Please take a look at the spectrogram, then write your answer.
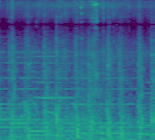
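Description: Horse hooves clip-clop in the video game LOTRO (Lord of the Rings Online), a quiet, steady run of soft rhythmic thuds repeating about every third of a second with no voices.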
